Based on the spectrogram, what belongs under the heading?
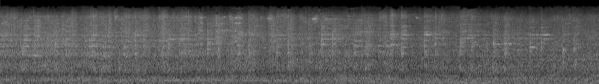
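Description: Freight cars of a long manifest train rolling past close by: a steady rumble of steel wheels on rail, with faint clicks running through it.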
